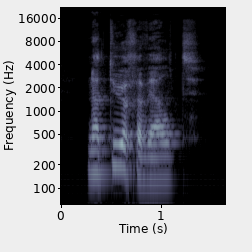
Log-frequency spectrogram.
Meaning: natural disaster; strong or violent force of nature
- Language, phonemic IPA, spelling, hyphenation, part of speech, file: Dutch, /naːˈtyːr.ɣəˌʋɛlt/, natuurgeweld, na‧tuur‧ge‧weld, noun, Nl-natuurgeweld.ogg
